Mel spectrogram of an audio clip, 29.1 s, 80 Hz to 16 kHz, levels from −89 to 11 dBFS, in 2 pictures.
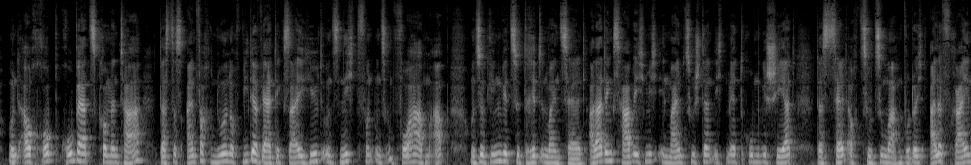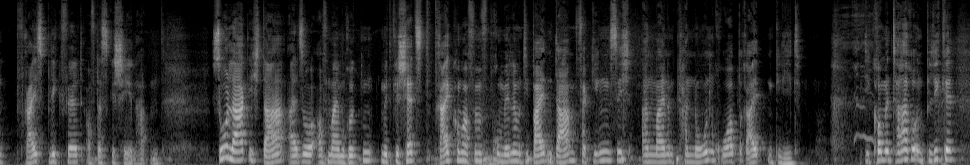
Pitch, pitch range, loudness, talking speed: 155 Hz, 140-170 Hz, -27 LUFS, 160 wpm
